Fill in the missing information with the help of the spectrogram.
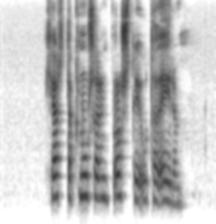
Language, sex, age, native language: Icelandic, female, 30-39, Icelandic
